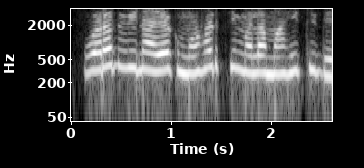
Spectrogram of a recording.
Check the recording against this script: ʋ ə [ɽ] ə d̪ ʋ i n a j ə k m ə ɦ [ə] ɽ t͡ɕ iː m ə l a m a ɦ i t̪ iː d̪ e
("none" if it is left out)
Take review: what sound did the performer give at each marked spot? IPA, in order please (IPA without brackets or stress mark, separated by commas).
ɾ, ə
